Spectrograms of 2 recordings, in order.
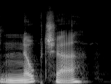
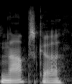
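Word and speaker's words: Nopcsa: And our fun fact is about Franz Nopcha, not pronounced Nopska the way we usually say it.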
